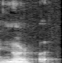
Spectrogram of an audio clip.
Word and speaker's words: Norfolk: yeah norfolk it's pretty i'm from i'm from virginia too it is norfolk it's it's spelled like folk though they don't ever put the l and the k on them it's no [ __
